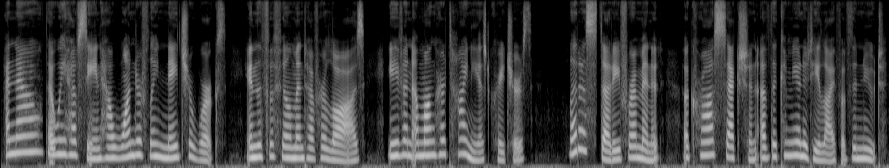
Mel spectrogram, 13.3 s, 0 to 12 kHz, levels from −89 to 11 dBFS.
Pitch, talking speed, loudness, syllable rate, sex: 225 Hz, 165 wpm, -20 LUFS, 4.8 syllables/s, female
